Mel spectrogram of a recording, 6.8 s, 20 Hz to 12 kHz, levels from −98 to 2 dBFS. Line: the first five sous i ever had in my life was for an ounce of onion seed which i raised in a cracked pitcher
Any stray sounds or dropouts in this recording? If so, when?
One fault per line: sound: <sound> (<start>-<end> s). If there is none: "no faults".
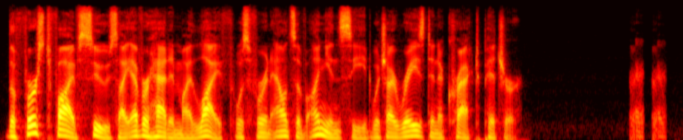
sound: laugh (6.3-6.7 s)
